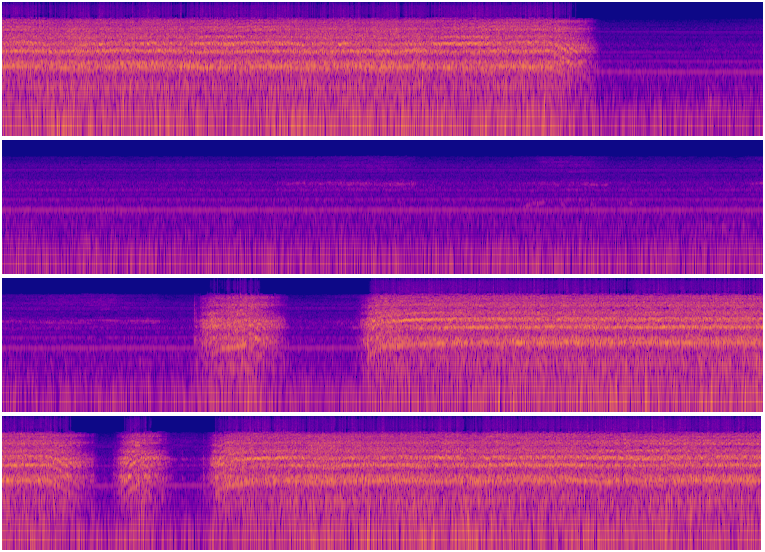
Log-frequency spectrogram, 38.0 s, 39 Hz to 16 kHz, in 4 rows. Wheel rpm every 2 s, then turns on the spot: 220, 220, 220, 150, 0, 0, 0, 0, 0, 0, 20, 50, 210, 230, 160, 70, 220, 230, 220.
none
